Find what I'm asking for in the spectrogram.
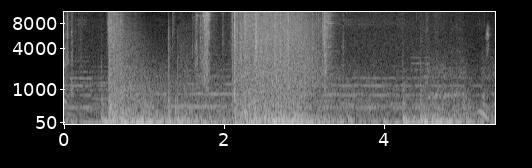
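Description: Sustained gunfire from the video game Starfield comes as a loud, dense fusillade of rapid overlapping shots with heavy low booms, rolling on for several seconds without speech.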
